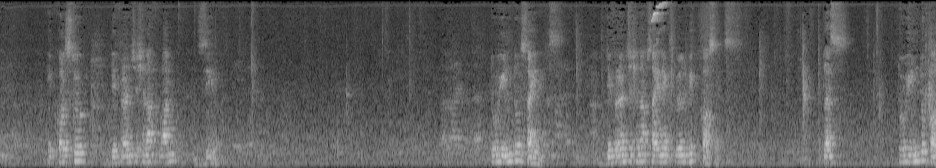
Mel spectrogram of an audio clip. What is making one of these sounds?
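An elderly man speaks calmly, explaining.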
